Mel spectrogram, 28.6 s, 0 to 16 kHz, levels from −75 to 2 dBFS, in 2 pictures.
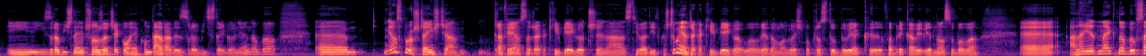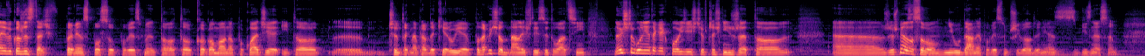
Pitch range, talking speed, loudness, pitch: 105-140 Hz, 195 wpm, -19 LUFS, 115 Hz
